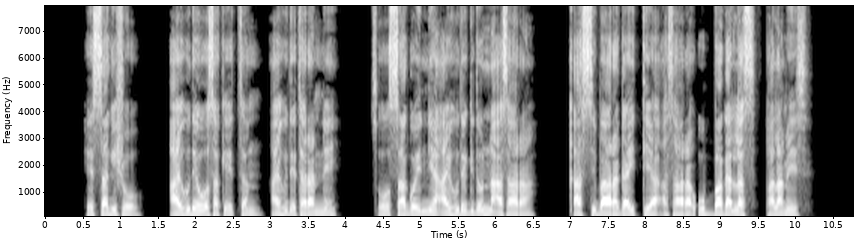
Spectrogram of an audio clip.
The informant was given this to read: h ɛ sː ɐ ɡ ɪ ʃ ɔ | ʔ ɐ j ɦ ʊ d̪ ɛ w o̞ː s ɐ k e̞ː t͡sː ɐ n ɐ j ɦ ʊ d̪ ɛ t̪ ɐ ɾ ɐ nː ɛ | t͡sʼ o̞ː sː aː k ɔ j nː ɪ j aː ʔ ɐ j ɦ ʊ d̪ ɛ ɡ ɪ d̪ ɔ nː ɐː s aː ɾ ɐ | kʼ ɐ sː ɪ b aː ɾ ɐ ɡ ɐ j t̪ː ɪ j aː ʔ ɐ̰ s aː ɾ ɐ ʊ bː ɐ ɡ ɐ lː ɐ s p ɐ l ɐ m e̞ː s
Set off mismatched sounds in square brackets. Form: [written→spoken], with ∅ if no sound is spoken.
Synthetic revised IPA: h ɛ sː ɐ ɡ ɪ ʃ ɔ | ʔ ɐ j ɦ ʊ d̪ ɛ w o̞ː s ɐ k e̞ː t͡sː ɐ n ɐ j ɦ ʊ d̪ ɛ t̪ ɐ ɾ ɐ nː ɛ | t͡sʼ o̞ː sː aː [k→ɡ] ɔ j nː ɪ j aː ʔ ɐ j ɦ ʊ d̪ ɛ ɡ ɪ d̪ ɔ nː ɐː s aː ɾ ɐ | kʼ ɐ sː ɪ b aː ɾ ɐ ɡ ɐ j t̪ː ɪ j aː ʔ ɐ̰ s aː ɾ ɐ ʊ bː ɐ ɡ ɐ lː ɐ s p ɐ l ɐ m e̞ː s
